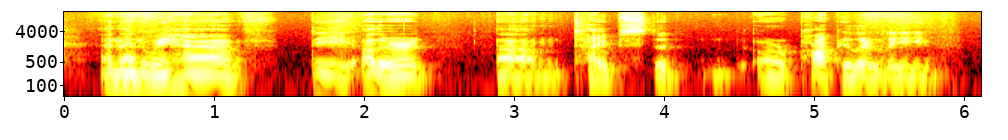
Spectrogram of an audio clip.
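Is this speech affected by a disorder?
No.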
